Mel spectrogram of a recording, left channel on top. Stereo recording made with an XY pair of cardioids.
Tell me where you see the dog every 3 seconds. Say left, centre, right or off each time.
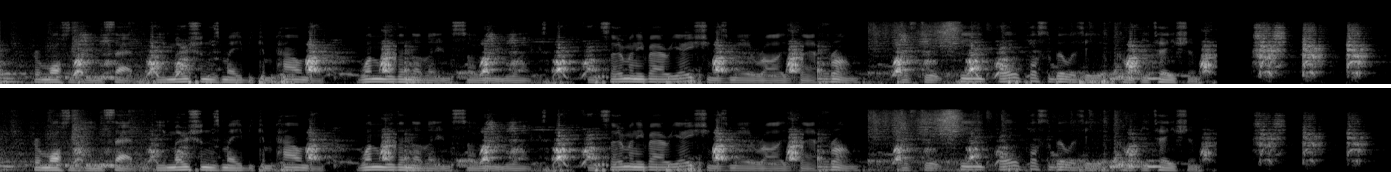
left, centre, centre, left, left.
